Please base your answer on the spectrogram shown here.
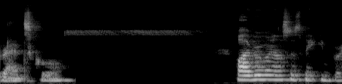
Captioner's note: cricket 🦗 sfx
